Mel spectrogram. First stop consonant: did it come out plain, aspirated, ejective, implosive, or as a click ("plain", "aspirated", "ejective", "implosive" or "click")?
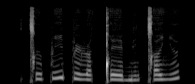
click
